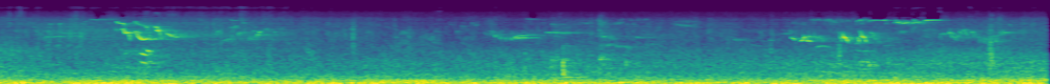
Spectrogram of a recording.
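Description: Birds chirping at a few moments, short high calls, over a low steady outdoor rumble.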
